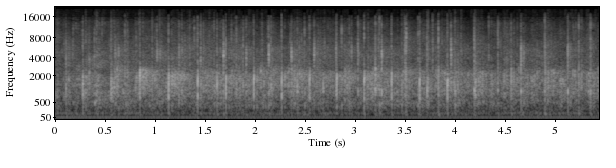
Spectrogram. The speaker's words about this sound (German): Ihr bekommt, wenn wir jetzt die Bühne frei machen für die CDAs, dann noch einen kräftigen Applaus.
